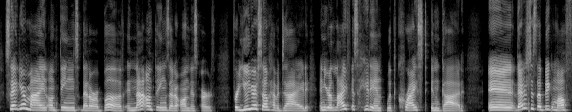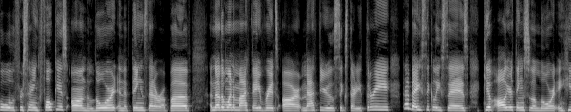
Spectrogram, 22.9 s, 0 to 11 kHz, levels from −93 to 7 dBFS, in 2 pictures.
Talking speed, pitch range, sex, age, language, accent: 185 wpm, 215-270 Hz, female, 20-39, English, American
